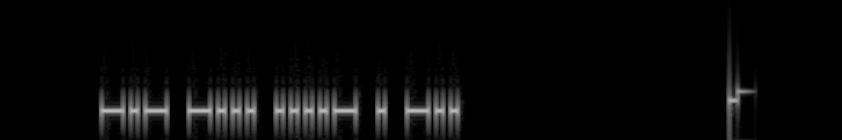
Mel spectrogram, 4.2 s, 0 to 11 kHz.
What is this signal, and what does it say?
Morse code, heard as a keyed tone, about 31 wpm, 700 Hz. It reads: KB4ED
